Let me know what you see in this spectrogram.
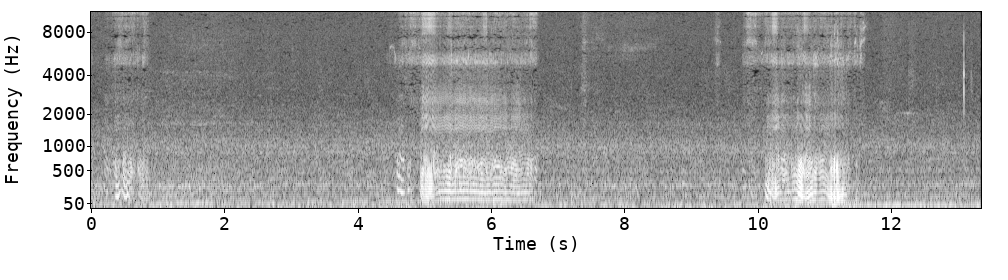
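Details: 7-year-old ruby Cavalier King Charles spaniel, 7 kg, snoring: three loud, rattling snores on the in-breaths, about 12 breaths a minute, with quiet room noise between them.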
